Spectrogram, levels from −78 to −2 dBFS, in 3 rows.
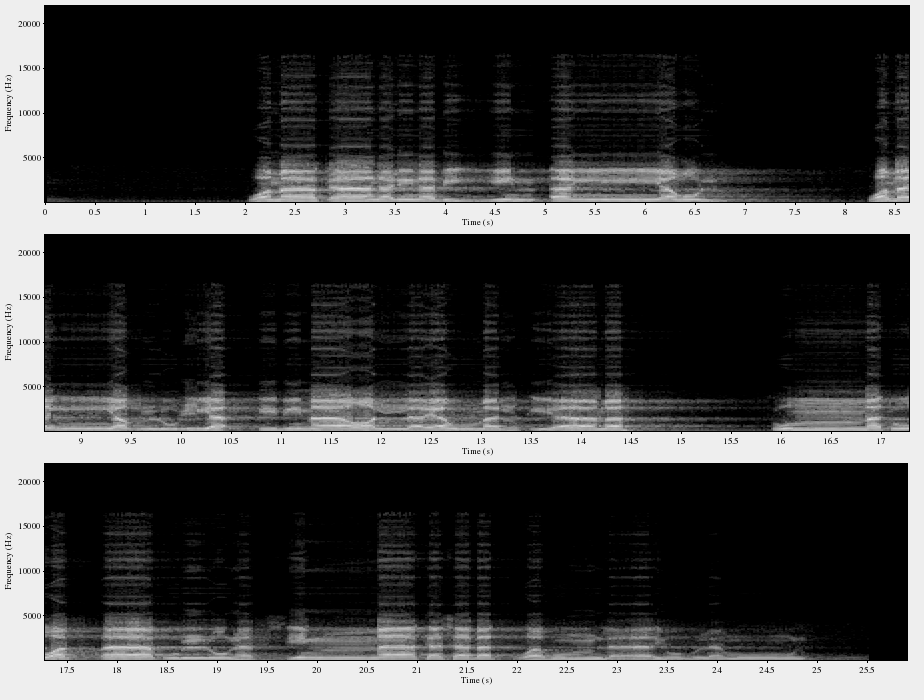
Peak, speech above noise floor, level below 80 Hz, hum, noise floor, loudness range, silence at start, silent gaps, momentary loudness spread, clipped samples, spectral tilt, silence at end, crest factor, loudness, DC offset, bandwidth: -6 dBFS; 41 dB; -56 dBFS; none; -62 dBFS; 5 LU; 2.05 s; none; 15 LU; under 0.1%; -5.5 dB/octave; 1 s; 16 dB; -20 LUFS; under 0.1%; 17 kHz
